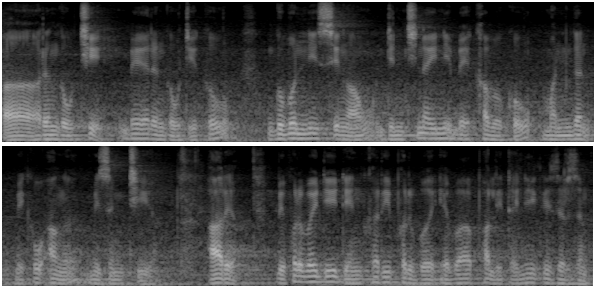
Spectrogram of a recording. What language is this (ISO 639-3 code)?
brx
